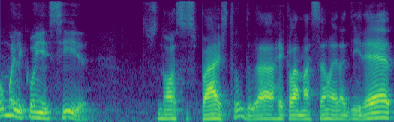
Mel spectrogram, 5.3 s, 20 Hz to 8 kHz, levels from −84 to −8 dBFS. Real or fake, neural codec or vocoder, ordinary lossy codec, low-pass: fake; codec, 16 kHz, 6 kbps, DAC; none; none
